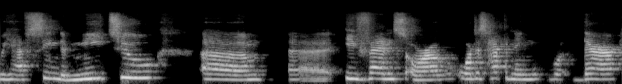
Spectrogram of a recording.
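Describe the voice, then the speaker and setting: A woman speaks at a very slow pace. Her pitch is high and her intonation fairly even. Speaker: online event host, co-founder of women's network. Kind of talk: online group call.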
